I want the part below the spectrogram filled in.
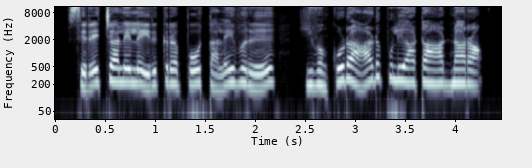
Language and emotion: Tamil, surprised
